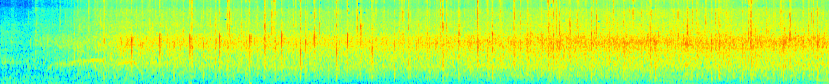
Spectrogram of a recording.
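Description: A large crowd claps and cheers in a big echoing arena, growing louder.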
